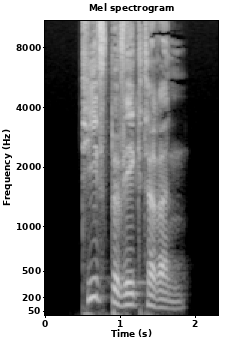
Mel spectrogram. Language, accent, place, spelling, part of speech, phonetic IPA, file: German, Germany, Berlin, tiefbewegteren, adjective, [ˈtiːfbəˌveːktəʁən], De-tiefbewegteren.ogg
- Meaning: inflection of tiefbewegt: 1. strong genitive masculine/neuter singular comparative degree 2. weak/mixed genitive/dative all-gender singular comparative degree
